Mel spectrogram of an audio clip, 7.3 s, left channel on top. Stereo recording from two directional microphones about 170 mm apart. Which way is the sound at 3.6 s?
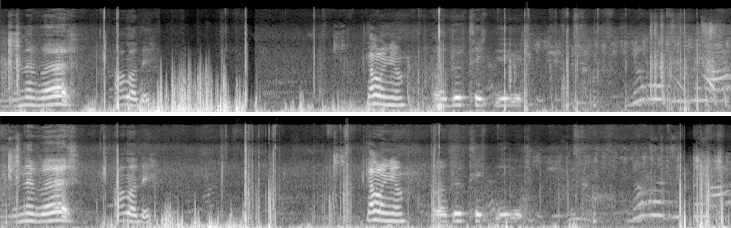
Centre (ahead or behind).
